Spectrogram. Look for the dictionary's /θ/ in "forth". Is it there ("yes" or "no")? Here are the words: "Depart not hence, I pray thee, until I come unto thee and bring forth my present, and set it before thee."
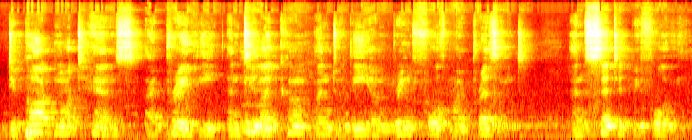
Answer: yes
